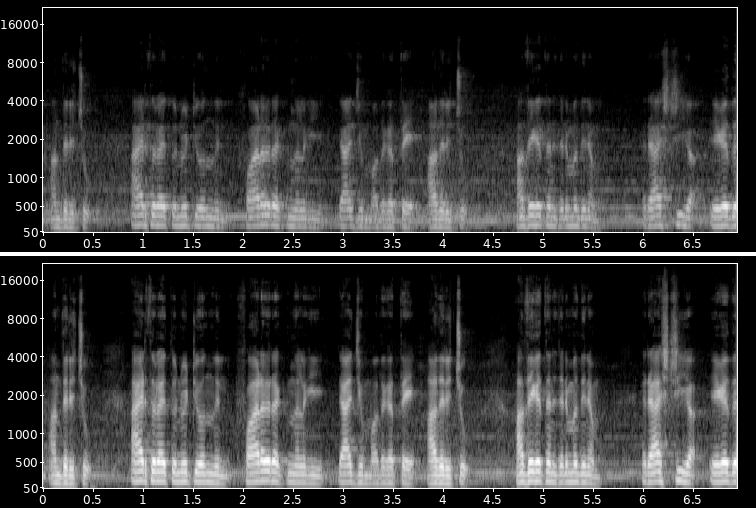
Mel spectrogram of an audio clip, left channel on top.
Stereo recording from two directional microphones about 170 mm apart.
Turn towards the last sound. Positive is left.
turn(degrees=-20)  # may be behind; listen again after turning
